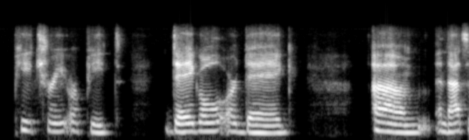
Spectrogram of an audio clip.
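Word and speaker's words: Daigle: she likes and she mentions Lauren and she pronounced it Lauren Deg and you know Lauren Dagel pronounces it Dagel and it's same last name.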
